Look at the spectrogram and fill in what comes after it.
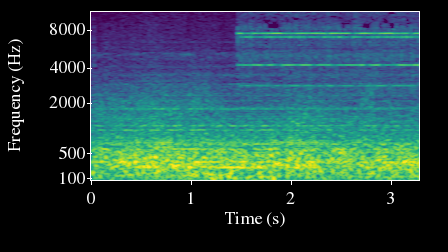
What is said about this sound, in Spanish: Luego, a la 1:15 de la mañana, el teléfono público comenzó a sonar. Como habían sospechado los investigadores, uno de los secuestradores volvió a llamar ansioso por obtener el rescate.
